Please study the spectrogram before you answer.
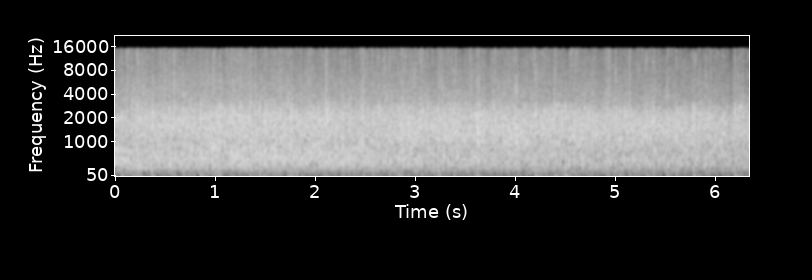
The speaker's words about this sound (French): Alors applaudissez la présence de Jésus. Est-ce que vous croyez vraiment qu'il est là au milieu de nous? Applaudissez-le encore.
